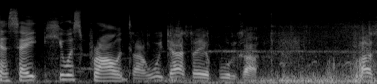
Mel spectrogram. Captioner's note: speaking Romanian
